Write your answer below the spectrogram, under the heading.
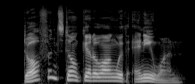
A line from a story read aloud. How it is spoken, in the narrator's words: said Gwen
